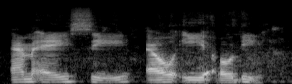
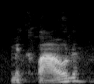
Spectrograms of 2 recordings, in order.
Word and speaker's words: MacLeod: say Mac well yeah spell it ma c le OD McCloud McLeod yeah as a Scottish second name really yeah McLeod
